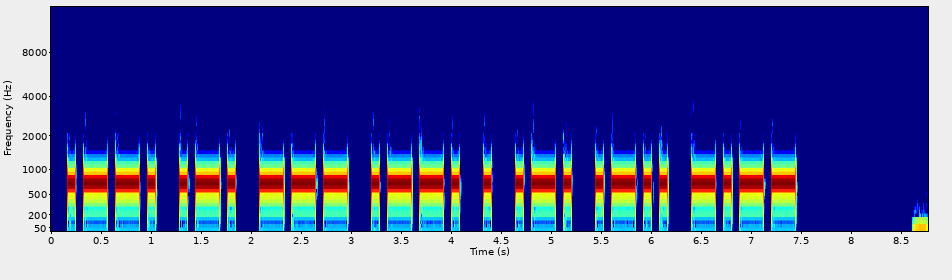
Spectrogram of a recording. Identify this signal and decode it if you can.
Morse code, heard as a keyed tone, about 15 wpm, 700 Hz. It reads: PROPERLY
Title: Sentences from Top 1100 Words - New Word Drill Alt - 15wpm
